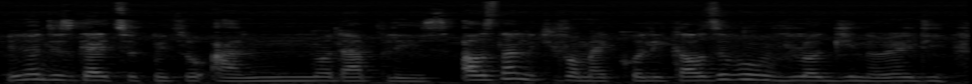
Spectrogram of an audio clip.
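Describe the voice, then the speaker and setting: A woman's voice: fairly low pitch, fast talker, dark tone, lo-fi sound, a little hiss or hum. A young Nigerian woman vlogging casually, chatting with pidgin phrases, her voice not fully recovered. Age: young adult. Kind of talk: casual storytelling vlog.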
